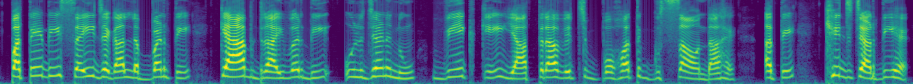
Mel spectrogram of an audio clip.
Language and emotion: Punjabi, disgusted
